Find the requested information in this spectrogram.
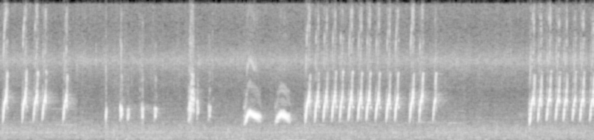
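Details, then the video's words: Oriental magpie-robin song used as a training recording for other birds: bursts of sharp high chirps, then slurred whistled notes near the middle, then a fast run of evenly repeated sharp notes and a final cluster. "MASTERAN KACER PALING DI CARI, masteran Kacer suara burung kecil yang sedang tren di tahun ini"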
